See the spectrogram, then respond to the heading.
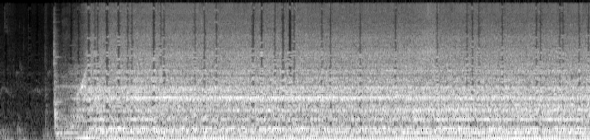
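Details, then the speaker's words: Water pump at a family lodge, reinstalled after its frozen impellers were freed, run during priming: steady hum with fast, rough churning flutter as it tries to draw water but still has too much air in it. "that sound a little different to you that's how it'll sound when it's actually trying to draw water so it's trying to draw but there's still too much air in it"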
